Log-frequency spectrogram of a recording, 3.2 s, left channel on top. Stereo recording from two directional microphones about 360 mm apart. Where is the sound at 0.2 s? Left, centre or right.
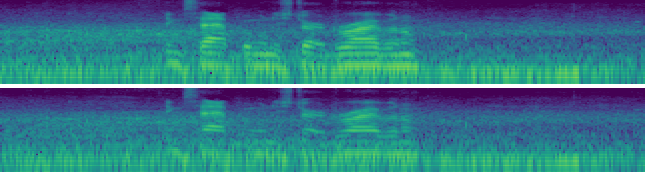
Centre.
